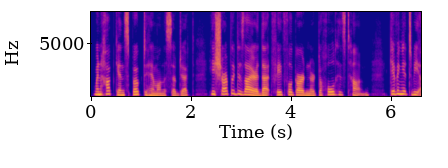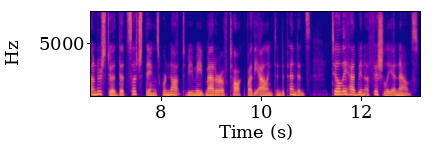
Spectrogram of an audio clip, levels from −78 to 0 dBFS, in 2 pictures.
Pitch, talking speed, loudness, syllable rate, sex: 220 Hz, 200 wpm, -17 LUFS, 5.7 syllables/s, female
